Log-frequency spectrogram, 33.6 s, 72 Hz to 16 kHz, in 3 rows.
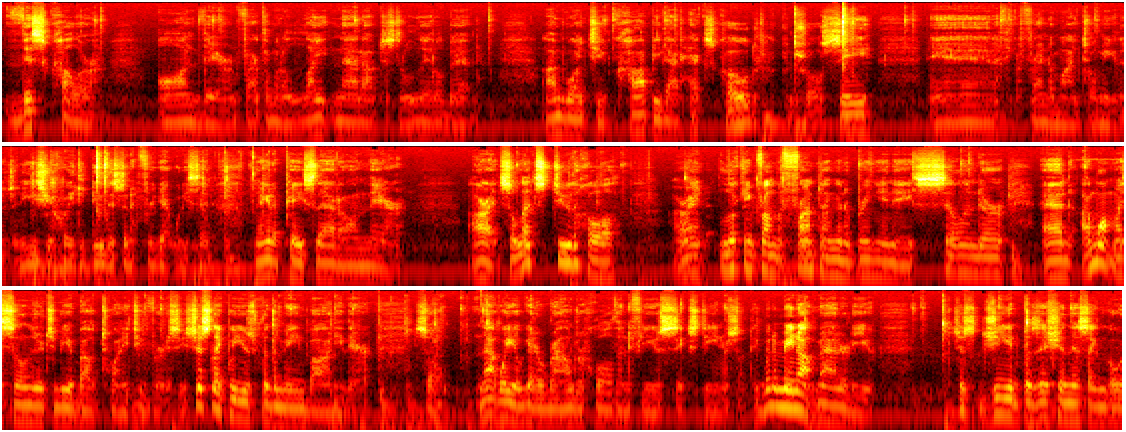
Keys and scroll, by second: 13.2 alt+a, 18.0 KP_1, 19.0 shift+a, 26.2 Tab, 26.5 a, 27.3 s, 30.5 g, 31.8 s, 32.7 z.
